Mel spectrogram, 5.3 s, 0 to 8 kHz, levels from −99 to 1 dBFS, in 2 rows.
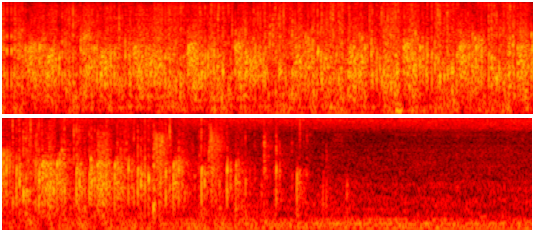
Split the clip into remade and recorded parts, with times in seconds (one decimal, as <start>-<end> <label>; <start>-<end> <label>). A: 0.0-1.0 remade; 1.0-4.7 recorded; 4.7-5.3 remade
